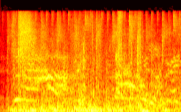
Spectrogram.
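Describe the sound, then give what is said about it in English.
A rapid flurry of fight blows as Johnny fights men in suits armed with batons of different lengths, one an electric cattle prod he uses to jab another. Sharp punches, kicks and strikes land loud one after another, mixed with shouts and grunts over a dense, busy background. “Two of the men attack. Johnny uses the cattle prod held by one to jab at the other.”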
